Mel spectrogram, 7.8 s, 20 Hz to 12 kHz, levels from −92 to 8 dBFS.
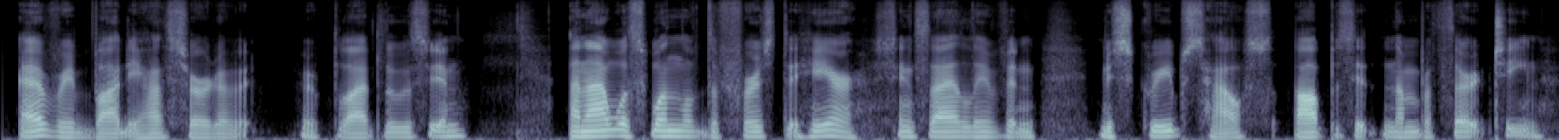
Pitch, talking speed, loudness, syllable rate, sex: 115 Hz, 200 wpm, -23 LUFS, 6.1 syllables/s, male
